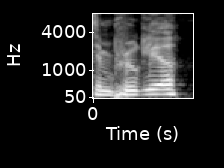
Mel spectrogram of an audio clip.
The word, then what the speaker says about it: Imbruglia: It's pronounced Imbruglia.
